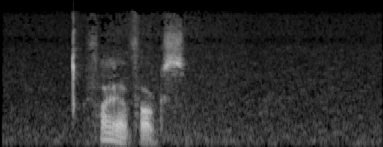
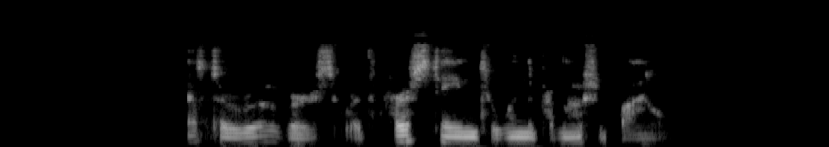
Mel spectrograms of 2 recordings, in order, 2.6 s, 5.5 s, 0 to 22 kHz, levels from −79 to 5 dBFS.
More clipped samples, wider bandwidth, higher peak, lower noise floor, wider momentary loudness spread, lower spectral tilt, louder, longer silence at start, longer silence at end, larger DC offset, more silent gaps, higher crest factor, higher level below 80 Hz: neither; first, 16.5 kHz vs 9.6 kHz; first, 0 dBFS vs -12 dBFS; second, -49 dBFS vs -89 dBFS; second, 8 LU vs 16 LU; about the same, -3 dB/octave vs -4 dB/octave; first, -22 LUFS vs -32 LUFS; second, 0.5 s vs 1.25 s; first, 1.3 s vs 1.15 s; neither; neither; about the same, 26 dB vs 22 dB; first, -62 dBFS vs -78 dBFS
